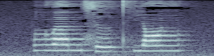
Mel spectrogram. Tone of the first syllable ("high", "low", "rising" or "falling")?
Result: high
